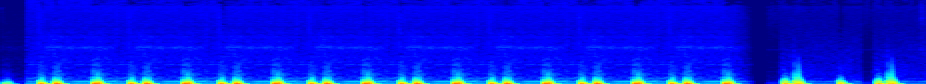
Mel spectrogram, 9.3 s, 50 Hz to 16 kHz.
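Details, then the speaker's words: S3 gallop in heart failure: regular, low heart sounds at about 67 a minute, with a soft extra sound just after S2 as blood abruptly decelerates into overfilled ventricles. "When blood reaches the overfilled ventricles, it abruptly decelerates, causing the ventricular walls to vibrate. This vibration causes S3, a soft heart sound heard immediately after S2."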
